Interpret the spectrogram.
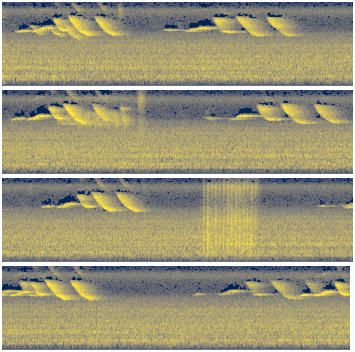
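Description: A small bird calling over and over, each call a quick run of three to five high, falling chirps, repeated about every four seconds over a steady hiss. A short burst of noise comes about eighteen seconds in.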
